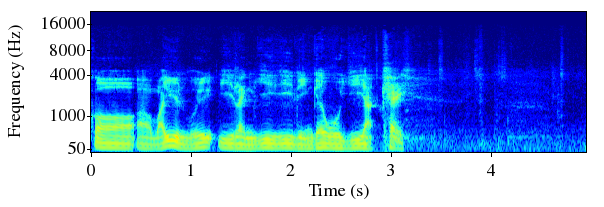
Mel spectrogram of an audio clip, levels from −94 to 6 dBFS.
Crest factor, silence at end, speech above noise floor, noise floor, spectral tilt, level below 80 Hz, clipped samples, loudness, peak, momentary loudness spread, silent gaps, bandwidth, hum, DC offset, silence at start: 20 dB; 0.85 s; 27 dB; -62 dBFS; -7 dB/octave; -50 dBFS; under 0.1%; -35 LUFS; -16 dBFS; 4 LU; none; 15.5 kHz; none; under 0.1%; 0 s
